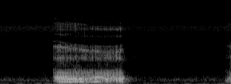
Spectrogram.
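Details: Uni, a female pet micro pig born in September 2020, gives one low, throaty, burp-like grunt lasting under a second indoors. A steady high electrical hiss runs underneath.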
